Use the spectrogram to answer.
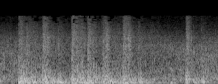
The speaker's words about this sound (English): At 7:30, exercise the great guns.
